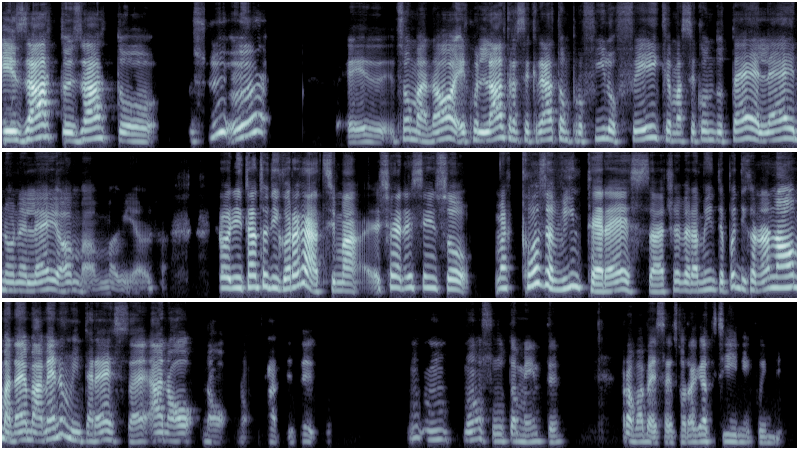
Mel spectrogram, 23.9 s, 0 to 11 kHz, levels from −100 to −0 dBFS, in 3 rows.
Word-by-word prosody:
Esatto, 270 Hz, -, +7 dB
esatto. 185 Hz, -4 st, +1 dB, 0.3 s
Sì, 180 Hz, +8 st, -18 dB
eh! 375 Hz, -1 st, -1 dB, 0.8 s
Ehm, 435 Hz, -2 st, -9 dB
insomma, 215 Hz, -5 st, -3 dB
no. 200 Hz, +7 st, +2 dB
"E 180 Hz, -, +1 dB
quell'altra 200 Hz, +4 st, +3 dB
si 185 Hz, -, -13 dB
è -, -, -11 dB
creata 205 Hz, +3 st, -1 dB
un 190 Hz, -, -12 dB
profilo 185 Hz, +4 st, -7 dB
fake, 215 Hz, +4 st, -4 dB
ma 175 Hz, -1 st, -4 dB
secondo 185 Hz, +1 st, -8 dB
te 215 Hz, +4 st, 0 dB
è -, -, 0 dB
lei, 205 Hz, +5 st, -2 dB
non 185 Hz, -1 st, -7 dB
è 180 Hz, -, -5 dB
lei?" 190 Hz, +3 st, -3 dB
Oh 185 Hz, -, -4 dB
mamma 125 Hz, -9 st, -15 dB
mia, -, -, -19 dB, 0.2 s
cioè. -, -, -36 dB, 0.5 s
E -, -, -4 dB
ogni 240 Hz, 0 st, +2 dB
tanto 260 Hz, +2 st, +4 dB
dico: 235 Hz, -4 st, 0 dB
"Ragazzi, 225 Hz, -9 st, +6 dB
ma, 175 Hz, -2 st, +3 dB
ehm, -, -, -10 dB
cioè 255 Hz, -2 st, 0 dB
nel 240 Hz, +2 st, -3 dB
senso, 235 Hz, -4 st, -3 dB, 0.2 s
ma 230 Hz, +1 st, -2 dB
cosa 310 Hz, -1 st, +3 dB
vi 210 Hz, +4 st, -2 dB
interessa?" 170 Hz, -, +1 dB
Cioè 195 Hz, +5 st, -9 dB
veramente, 185 Hz, +2 st, -4 dB
poi 270 Hz, -, -4 dB
dicono: 200 Hz, -3 st, 0 dB
"No, 245 Hz, +2 st, +7 dB
ma -, -, 0 dB
dai, 200 Hz, -, +2 dB
ma 180 Hz, -, +1 dB
a 175 Hz, -, -1 dB
me 215 Hz, +2 st, +2 dB
non 295 Hz, +1 st, -6 dB
mi 205 Hz, -, -5 dB
interessa 170 Hz, -3 st, -5 dB
eh!" -, -, -7 dB
Ah 180 Hz, +1 st, -2 dB
no? 170 Hz, 0 st, -7 dB
No, 140 Hz, -4 st, -15 dB
no, 330 Hz, 0 st, -30 dB
infatti -, -, -18 dB
te 370 Hz, -, -16 dB, 0.9 s
mh-mh. 205 Hz, -4 st, -17 dB
No, 190 Hz, +2 st, -11 dB
assolutamente. 160 Hz, -5 st, -14 dB, 0.6 s
Però -, -, -5 dB
vabbè, 155 Hz, -3 st, -7 dB
sai, 135 Hz, +1 st, -12 dB
so' 140 Hz, +2 st, -15 dB
ragazzini, 155 Hz, 0 st, -10 dB
quindi 135 Hz, -1 st, -19 dB
195 Hz, 175 wpm, -23 LUFS, 170-235 Hz, 0.9 s, Esatto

